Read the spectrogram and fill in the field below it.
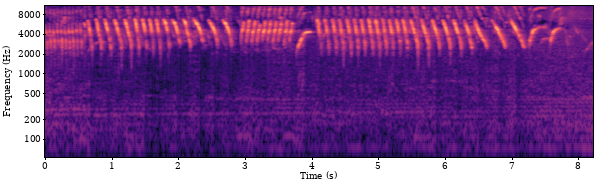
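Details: Young canaries are meant to learn from this canary song: long fast rolls of repeated falling notes, broken by a brief slur, resuming as an even trill of about six notes a second.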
